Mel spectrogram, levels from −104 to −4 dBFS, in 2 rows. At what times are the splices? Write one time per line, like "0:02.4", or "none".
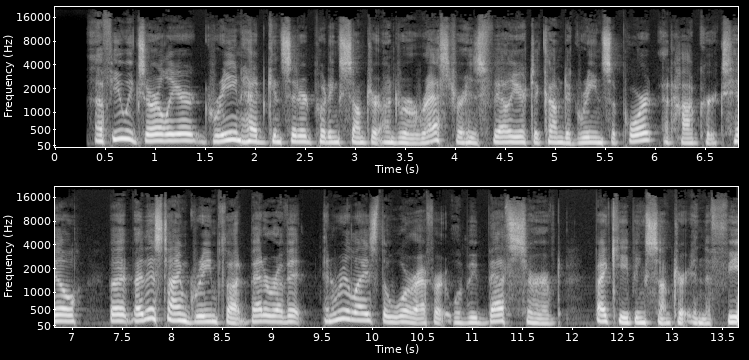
0:07.3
